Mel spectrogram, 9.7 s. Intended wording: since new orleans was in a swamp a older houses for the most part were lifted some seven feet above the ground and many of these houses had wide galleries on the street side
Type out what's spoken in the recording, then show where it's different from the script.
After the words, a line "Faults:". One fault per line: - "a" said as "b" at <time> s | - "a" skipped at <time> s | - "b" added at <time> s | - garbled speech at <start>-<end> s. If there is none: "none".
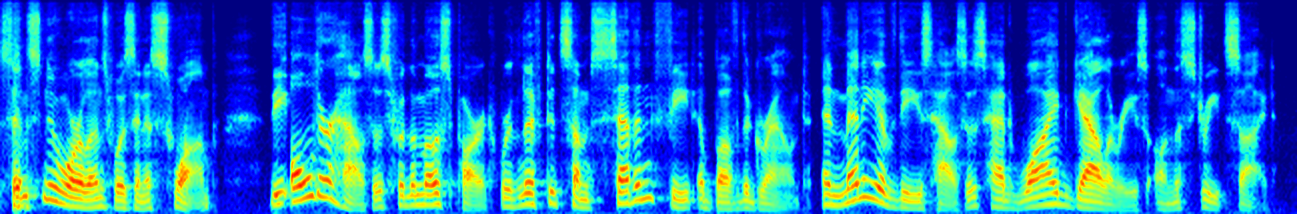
since new orleans was in a swamp the older houses for the most part were lifted some seven feet above the ground and many of these houses had wide galleries on the street side
Faults:
- "a" said as "the" at 2.0 s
